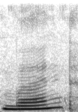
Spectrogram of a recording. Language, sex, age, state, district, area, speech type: Marathi, female, 45-60, Maharashtra, Nagpur, urban, read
